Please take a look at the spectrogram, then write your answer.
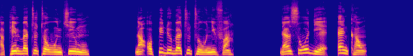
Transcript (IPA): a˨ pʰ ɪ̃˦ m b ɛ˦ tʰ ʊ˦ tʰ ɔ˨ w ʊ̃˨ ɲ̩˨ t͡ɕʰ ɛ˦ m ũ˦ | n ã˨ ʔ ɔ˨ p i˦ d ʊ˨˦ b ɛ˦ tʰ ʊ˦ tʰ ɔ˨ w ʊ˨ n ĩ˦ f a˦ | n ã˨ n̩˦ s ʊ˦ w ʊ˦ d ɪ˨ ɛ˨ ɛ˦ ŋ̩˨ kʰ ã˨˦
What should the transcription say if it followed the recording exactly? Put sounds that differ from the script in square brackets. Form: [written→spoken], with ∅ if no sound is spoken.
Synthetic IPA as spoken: a˨ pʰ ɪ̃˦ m b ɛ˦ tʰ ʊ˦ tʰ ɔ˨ w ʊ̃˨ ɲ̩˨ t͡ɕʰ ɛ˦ m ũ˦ | n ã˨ ʔ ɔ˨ p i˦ d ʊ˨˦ b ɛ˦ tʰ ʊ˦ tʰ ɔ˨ w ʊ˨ n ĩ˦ f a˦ | n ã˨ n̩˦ s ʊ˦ w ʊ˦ d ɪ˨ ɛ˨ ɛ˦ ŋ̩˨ kʰ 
